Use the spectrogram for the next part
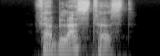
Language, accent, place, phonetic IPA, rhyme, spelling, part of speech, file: German, Germany, Berlin, [fɛɐ̯ˈblastəst], -astəst, verblasstest, verb, De-verblasstest.ogg
- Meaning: inflection of verblassen: 1. second-person singular preterite 2. second-person singular subjunctive II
